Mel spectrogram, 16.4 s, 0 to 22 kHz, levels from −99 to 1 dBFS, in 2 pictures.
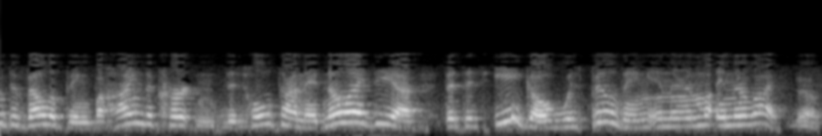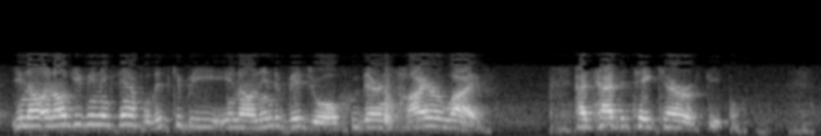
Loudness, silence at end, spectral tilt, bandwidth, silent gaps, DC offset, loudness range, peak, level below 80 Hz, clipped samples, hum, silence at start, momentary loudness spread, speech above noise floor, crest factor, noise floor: -23 LUFS; 0.85 s; -10 dB/octave; 5.2 kHz; none; under 0.1%; 6 LU; -4 dBFS; -74 dBFS; under 0.1%; none; 0 s; 13 LU; 37 dB; 18 dB; -59 dBFS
